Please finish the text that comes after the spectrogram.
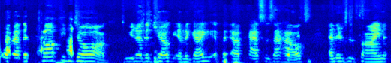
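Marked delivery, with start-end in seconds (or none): none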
